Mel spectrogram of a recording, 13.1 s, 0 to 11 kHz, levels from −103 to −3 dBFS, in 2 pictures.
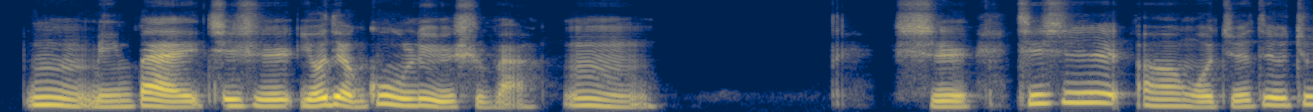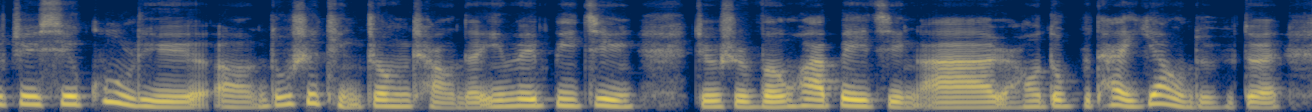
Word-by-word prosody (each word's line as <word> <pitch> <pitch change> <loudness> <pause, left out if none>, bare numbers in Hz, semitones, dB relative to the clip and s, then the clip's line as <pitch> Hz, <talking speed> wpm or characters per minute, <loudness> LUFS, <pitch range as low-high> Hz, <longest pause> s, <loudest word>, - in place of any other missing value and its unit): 嗯， 225 -4 +3
明 170 +1 -2
白， 170 -4 +5
其 195 - +2
实 185 -1 +1
有 195 +3 +8
点 195 -7 +7
顾 225 +1 +4
虑 185 -5 +3
是 160 -1 -7
吧？ 165 - -9
嗯。 205 -2 -4 1.2
是， 170 -1 -2 0.2
其 260 +1 +2
实， 290 -1 +1
嗯， 190 -3 -3
我 160 -1 0
觉 170 +2 -3
得 220 0 +3
就 235 +2 -2
这 240 0 +1
些 235 +1 +3
顾 275 -2 -1
虑， 165 -5 -1
啊， 160 -2 -7
都 225 +5 -2
是 270 +2 -2
挺 - - -8
正 180 -2 -2
常 150 -5 -10
的。 145 - -5
因 180 - -3
为 195 0 +3
毕 195 0 -4
竟 185 -2 -1 0.3
就 170 0 -1
是 165 -1 -2
文 160 +1 0
化 190 -1 0
背 185 0 +3
景 160 -4 -6
啊， 150 +1 -2
然 150 - -7
后 170 +1 -6
都 185 +2 -2
不 180 - -11
太 215 - -1
一 180 - -1
样， 220 -2 0
对 150 -2 -10
不 150 - -19
对？ 145 -1 -3
185 Hz, 240 characters per minute, -23 LUFS, 165-215 Hz, 1.2 s, 有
